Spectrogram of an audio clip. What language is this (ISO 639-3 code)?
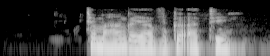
kin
